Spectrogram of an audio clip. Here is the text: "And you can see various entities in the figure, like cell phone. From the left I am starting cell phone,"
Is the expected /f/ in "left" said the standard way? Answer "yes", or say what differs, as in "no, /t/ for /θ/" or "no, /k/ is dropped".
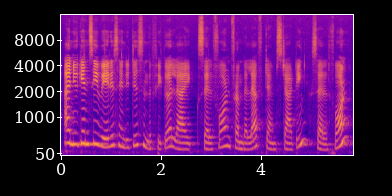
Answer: yes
